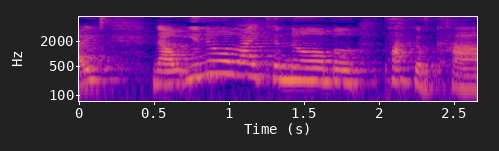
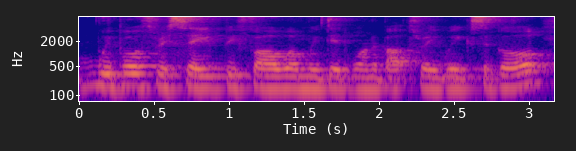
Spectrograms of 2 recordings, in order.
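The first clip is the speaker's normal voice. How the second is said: ordinary delivery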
